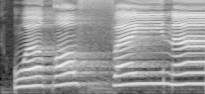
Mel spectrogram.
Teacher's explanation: hukumnya adalah mad tabi'i dhahiri sebab ada harokat fathah yang bertemu dengan alif. Maka cara bacanya huruf nun dipanjangkan 2 harokat.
